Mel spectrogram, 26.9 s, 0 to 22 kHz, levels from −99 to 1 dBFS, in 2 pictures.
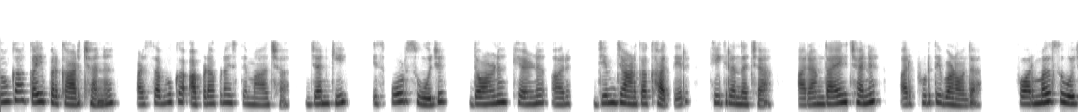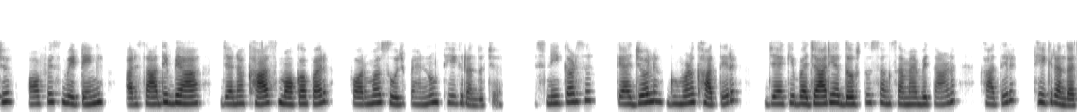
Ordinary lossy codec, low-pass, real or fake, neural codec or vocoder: none; 5.4 kHz; real; none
